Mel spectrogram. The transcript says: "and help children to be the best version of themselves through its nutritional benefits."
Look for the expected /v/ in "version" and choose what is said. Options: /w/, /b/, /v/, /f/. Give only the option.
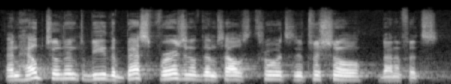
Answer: /v/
